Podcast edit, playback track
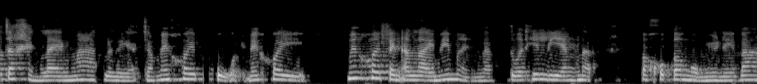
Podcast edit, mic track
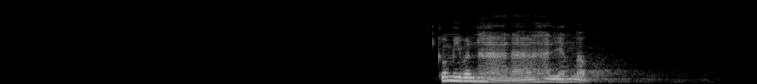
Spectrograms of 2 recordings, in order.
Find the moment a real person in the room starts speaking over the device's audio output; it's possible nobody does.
4.4 s

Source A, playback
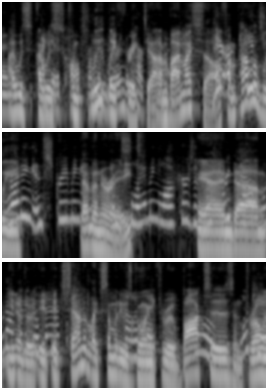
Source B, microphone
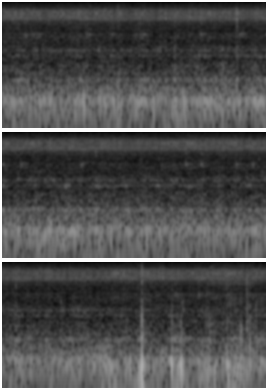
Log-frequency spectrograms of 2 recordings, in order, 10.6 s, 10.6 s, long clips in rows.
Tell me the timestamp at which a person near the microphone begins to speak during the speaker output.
none

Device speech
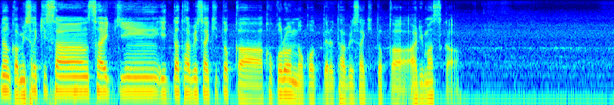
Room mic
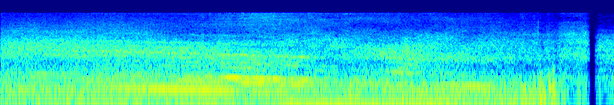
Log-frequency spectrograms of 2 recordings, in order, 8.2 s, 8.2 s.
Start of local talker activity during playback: none

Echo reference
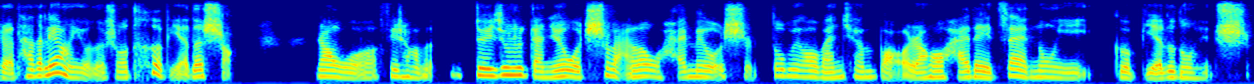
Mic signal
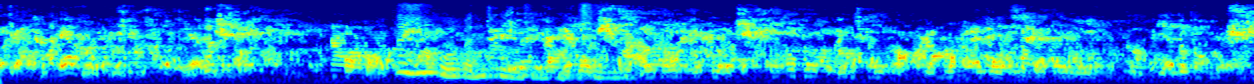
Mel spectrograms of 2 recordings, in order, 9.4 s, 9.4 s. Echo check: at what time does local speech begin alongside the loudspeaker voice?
2.9 s

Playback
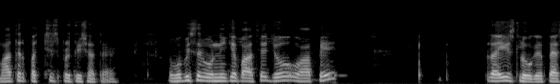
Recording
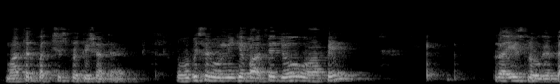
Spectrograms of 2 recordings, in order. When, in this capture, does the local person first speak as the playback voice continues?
none

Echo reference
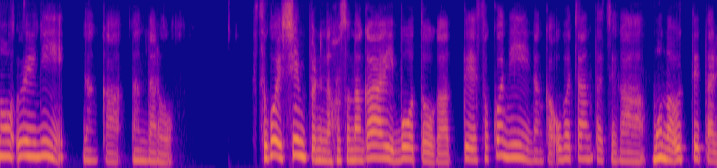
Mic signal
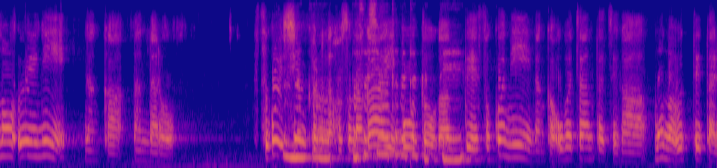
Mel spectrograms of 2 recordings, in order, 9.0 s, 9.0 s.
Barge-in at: 3.5 s

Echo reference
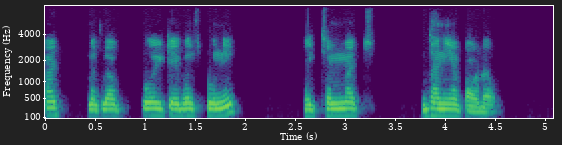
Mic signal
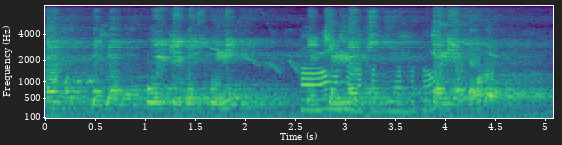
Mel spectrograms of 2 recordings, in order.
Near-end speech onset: 2.5 s

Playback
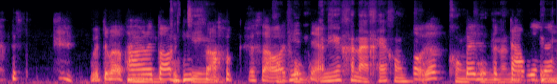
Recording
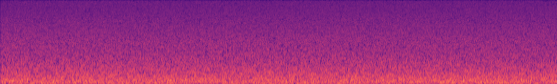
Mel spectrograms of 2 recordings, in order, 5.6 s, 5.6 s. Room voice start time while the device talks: none

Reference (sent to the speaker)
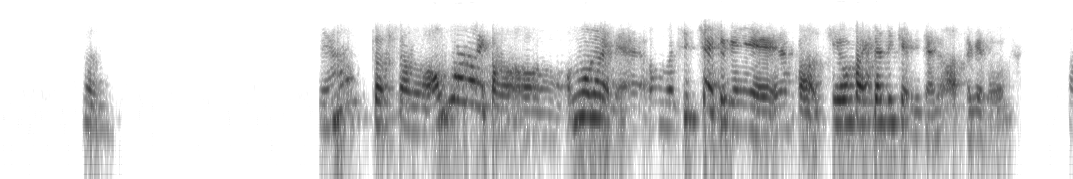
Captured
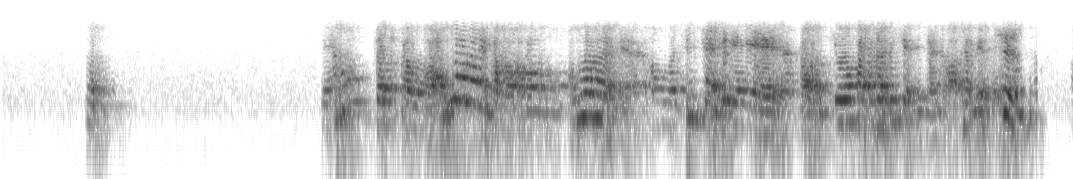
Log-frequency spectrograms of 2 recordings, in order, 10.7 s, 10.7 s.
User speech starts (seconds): 8.7 s

